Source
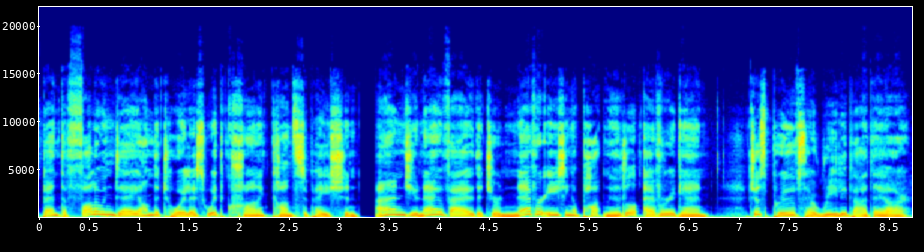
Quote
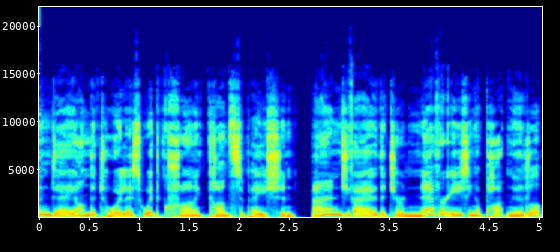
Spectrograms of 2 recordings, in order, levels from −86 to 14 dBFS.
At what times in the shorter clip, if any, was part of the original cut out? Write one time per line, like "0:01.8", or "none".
0:03.1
